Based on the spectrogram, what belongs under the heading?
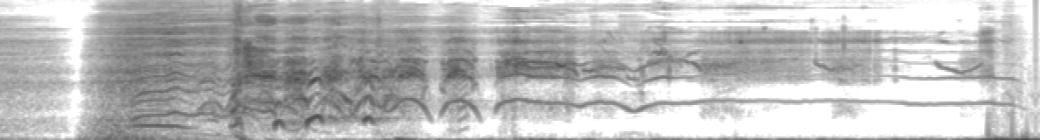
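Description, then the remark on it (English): A long, strained wheeze: high, whistling tones wobble and swoop up and down, then settle into a thin, steady squeal that trails on for several seconds with no talking. “The king of wheeze. The wheeze champion steps up to the podium.”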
